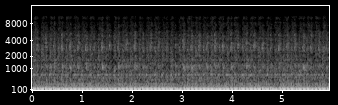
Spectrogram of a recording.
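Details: Corvette V8 being revved after Hypertech chip install: quick even tick over steady rumble, keeping pace with engine speed; lifter tick.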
